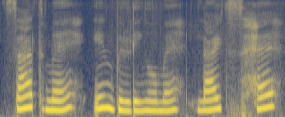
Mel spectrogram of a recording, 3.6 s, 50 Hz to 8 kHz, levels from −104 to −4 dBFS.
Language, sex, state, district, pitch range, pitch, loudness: Hindi, female, Himachal Pradesh, Shimla, 240-290 Hz, 255 Hz, -13 LUFS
